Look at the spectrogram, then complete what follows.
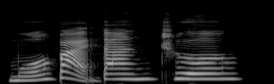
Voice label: "mo2 bai4 dan1 che1", chinese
